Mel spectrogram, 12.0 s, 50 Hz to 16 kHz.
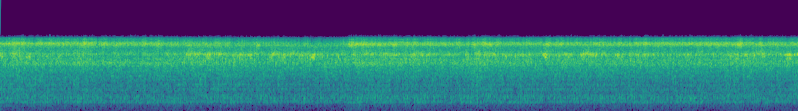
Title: X20XEV Strange Noise Part 3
